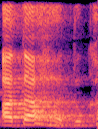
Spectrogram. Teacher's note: विसर्ग का प्रयोग उच्चारण के समय व्यंजन के साथ ह की ध्वनि देता है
